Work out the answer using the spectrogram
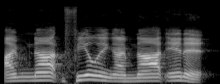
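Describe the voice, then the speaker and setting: A man's voice: fairly high pitch, unhurried, bright, forceful tone, smooth. A man voicing a blunt, self-important cartoon hedgehog hero from fan fiction, in declarative mock speeches. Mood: deadpan.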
